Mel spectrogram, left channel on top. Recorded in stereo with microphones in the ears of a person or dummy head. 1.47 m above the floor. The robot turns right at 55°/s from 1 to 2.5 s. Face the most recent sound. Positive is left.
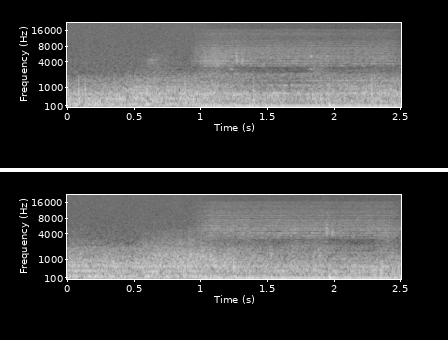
No sound to turn to.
